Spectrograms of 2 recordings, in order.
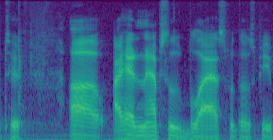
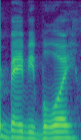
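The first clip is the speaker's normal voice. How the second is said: put-on baby boy said higher and louder, smug; mock taunt; 6 semitones higher, 5 dB louder than usual. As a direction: sneer baby boy like a cocky old man. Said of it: "He goes".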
